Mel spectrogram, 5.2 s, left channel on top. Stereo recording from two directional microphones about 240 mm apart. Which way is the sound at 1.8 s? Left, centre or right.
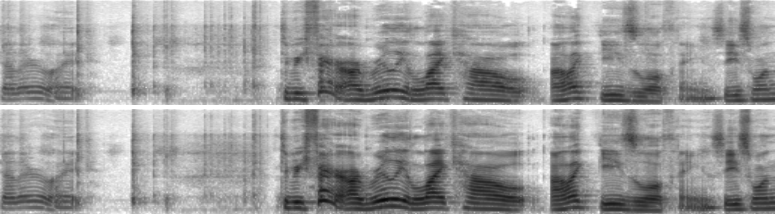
Right.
